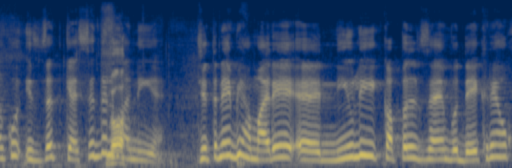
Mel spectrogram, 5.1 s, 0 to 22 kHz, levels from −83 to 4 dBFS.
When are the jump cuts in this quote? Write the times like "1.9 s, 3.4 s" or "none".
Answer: 1.9 s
